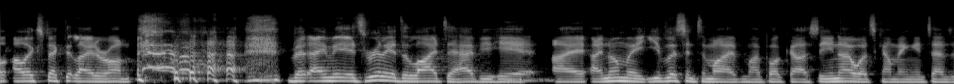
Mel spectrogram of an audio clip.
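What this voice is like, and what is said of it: Charming Australian accent. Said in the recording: “the Aussie accent ... very charming ... interesting, compelling accent”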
